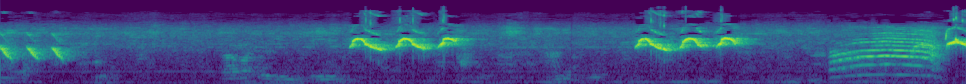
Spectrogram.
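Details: A tame kaso-kaso bird in full song gives bursts of three quick, clear, looping whistles, high-pitched and repeated twice, mixed with a few harsher chattering notes.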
